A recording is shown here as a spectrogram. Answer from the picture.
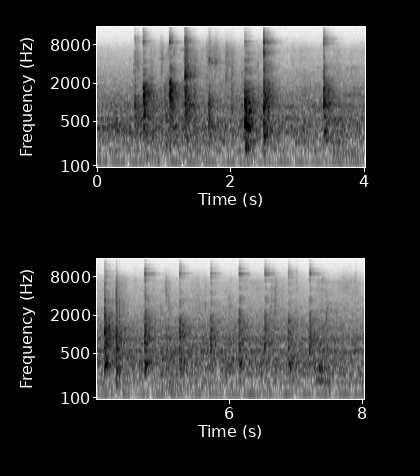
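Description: Table tennis ball clicking back and forth off paddles and the table in a quick rally during the first two and a half seconds, then a run of lighter, evenly spaced ball bounces for about four seconds.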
